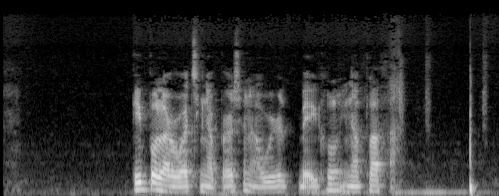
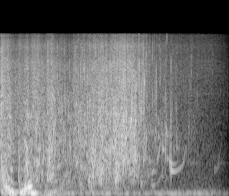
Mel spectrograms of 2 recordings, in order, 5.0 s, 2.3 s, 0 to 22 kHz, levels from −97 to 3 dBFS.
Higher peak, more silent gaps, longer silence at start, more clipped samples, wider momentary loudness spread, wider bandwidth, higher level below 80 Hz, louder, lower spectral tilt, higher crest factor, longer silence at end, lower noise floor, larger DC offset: about the same, -2 dBFS vs 0 dBFS; neither; first, 1.35 s vs 0 s; neither; first, 20 LU vs 15 LU; about the same, 11.5 kHz vs 11 kHz; second, -46 dBFS vs -22 dBFS; second, -20 LUFS vs -11 LUFS; first, -7 dB/octave vs -3 dB/octave; first, 20 dB vs 14 dB; about the same, 0.25 s vs 0.2 s; first, -61 dBFS vs -35 dBFS; neither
